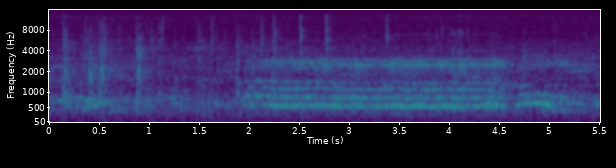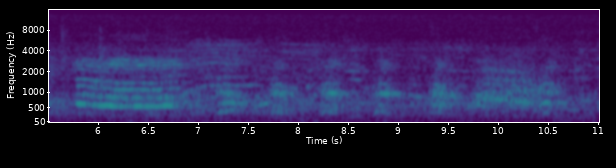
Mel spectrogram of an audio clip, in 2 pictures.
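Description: A dog-like barking and long, wavering howling calls, either a sound effect or a fan barking, ring out over the steady murmur of a large ballpark crowd at a BYU baseball game, fairly loud and drawn out in two stretches.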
